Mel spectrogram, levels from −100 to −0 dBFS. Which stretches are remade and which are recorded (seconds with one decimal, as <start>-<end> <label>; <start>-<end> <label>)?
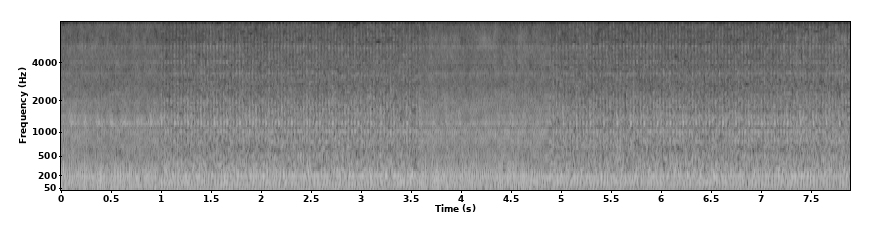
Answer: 0.0-1.0 remade; 1.0-3.6 recorded; 3.6-4.9 remade; 4.9-7.9 recorded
